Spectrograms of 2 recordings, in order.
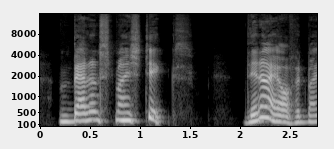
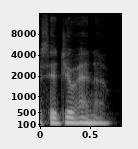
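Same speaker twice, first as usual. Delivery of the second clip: usual speaking voice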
